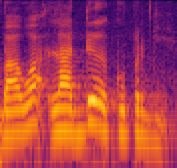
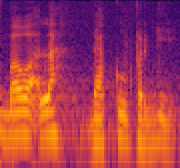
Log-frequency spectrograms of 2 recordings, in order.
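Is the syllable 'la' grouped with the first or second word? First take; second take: Second word; First word. First: The syllable 'la' is joined to the second word. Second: The syllable 'la' is joined to the first word. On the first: Carry my chili away. The speaker calls it wrong. "Seolah-olah kita dengar" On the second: Please take me away. The speaker calls it right. "Sebenarnya dia nak kata"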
